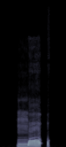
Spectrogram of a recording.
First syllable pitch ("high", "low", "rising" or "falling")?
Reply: falling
